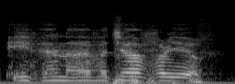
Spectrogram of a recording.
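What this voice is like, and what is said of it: Raspy imitated voice. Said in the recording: “his voice was so raspy at parts ... That's a good impression.”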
